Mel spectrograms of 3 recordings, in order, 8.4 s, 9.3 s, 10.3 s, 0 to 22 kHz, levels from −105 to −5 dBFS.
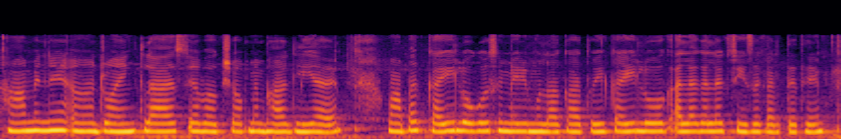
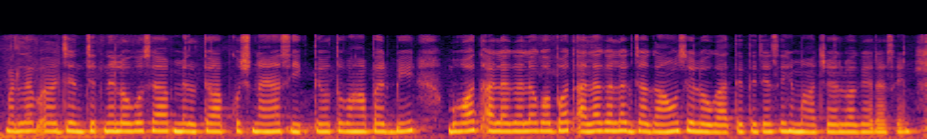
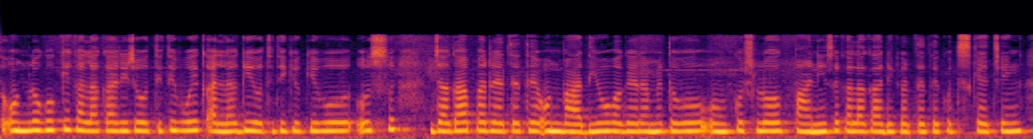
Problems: constant background noise, background conversations at intervals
